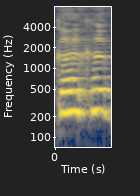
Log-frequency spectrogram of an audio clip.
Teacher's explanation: ठीक है, पहले हम कंठ से शुरू करते हैं, कंठ आता है गला, तो क ख ग हमारे कंठी स्वर हैं जो कंठ से निकलते हैं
